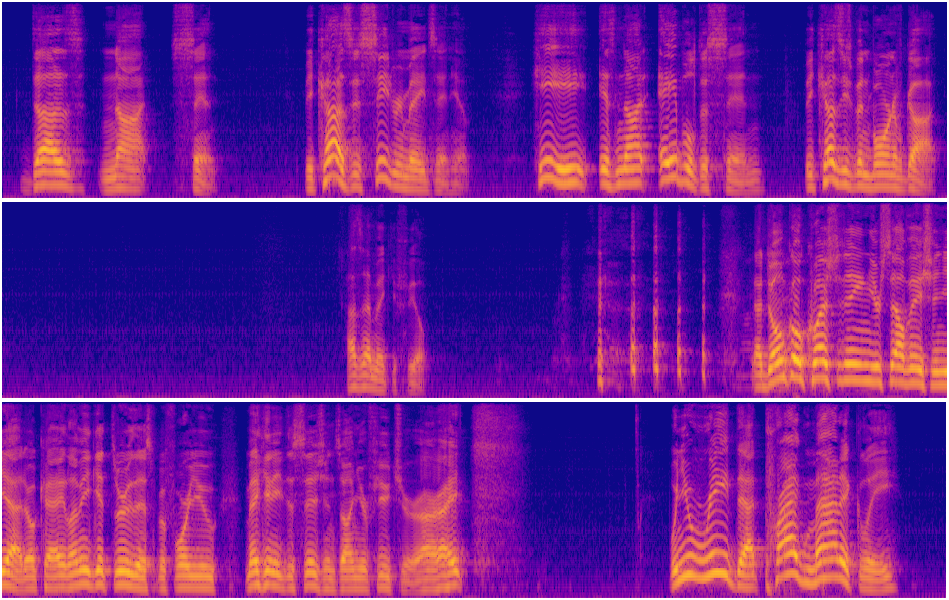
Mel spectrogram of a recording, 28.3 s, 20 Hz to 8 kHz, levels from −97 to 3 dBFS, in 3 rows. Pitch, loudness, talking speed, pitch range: 140 Hz, -19 LUFS, 115 wpm, 120-175 Hz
